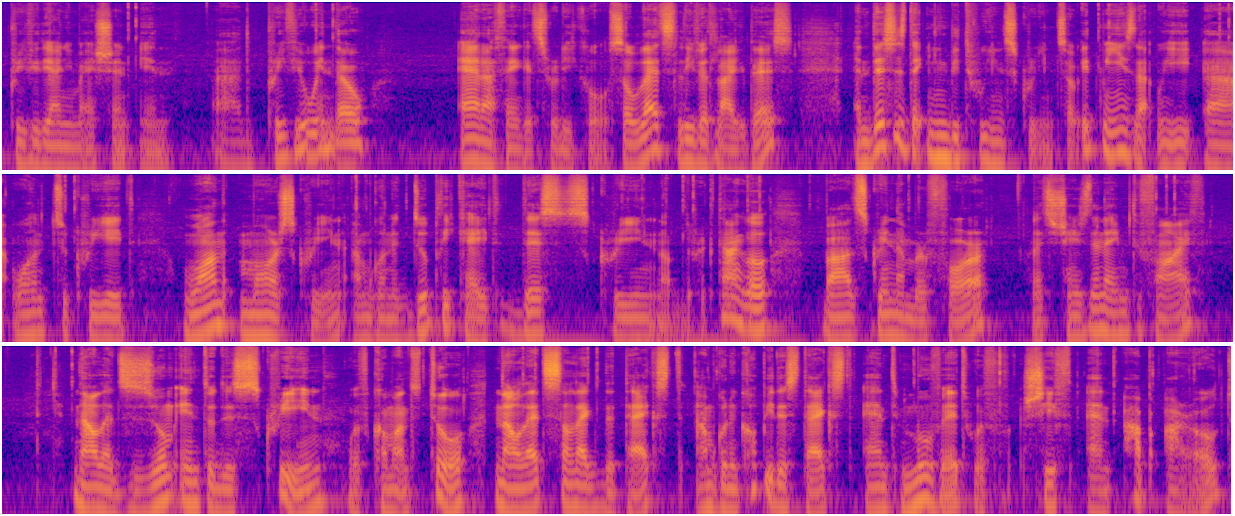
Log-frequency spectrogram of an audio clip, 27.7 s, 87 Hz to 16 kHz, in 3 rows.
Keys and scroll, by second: 11.9 super+d, 14.0 super+z, 16.0 super+d, 19.8 super+1, 20.7 super+2, 23.5 super+c, 25.3 shift+Up.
